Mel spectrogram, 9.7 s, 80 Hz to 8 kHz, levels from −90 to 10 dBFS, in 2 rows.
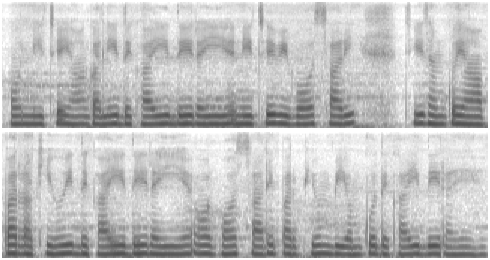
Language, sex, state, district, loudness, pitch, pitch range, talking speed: Hindi, female, Uttar Pradesh, Ghazipur, -28 LUFS, 190 Hz, 185-195 Hz, 195 wpm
